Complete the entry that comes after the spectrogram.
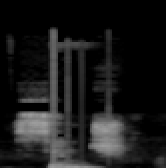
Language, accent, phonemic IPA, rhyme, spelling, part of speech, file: English, Southern England, /sɪnd͡ʒ/, -ɪndʒ, singe, verb / noun, LL-Q1860 (eng)-singe.wav
- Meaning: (verb) 1. To burn slightly 2. To remove the nap of (cloth), by passing it rapidly over a red-hot bar, or over a flame, preliminary to dyeing it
